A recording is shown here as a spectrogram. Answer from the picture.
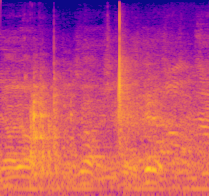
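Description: A single sharp click of a pool shot on a billiard table a little over a second in, over the chatter of voices in the hall.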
